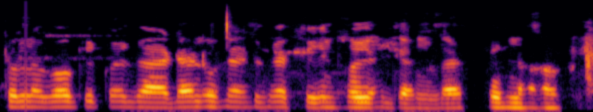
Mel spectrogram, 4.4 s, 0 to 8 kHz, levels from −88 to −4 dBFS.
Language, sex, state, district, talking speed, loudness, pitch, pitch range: Magahi, male, Bihar, Lakhisarai, 190 wpm, -23 LUFS, 135 Hz, 130-145 Hz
